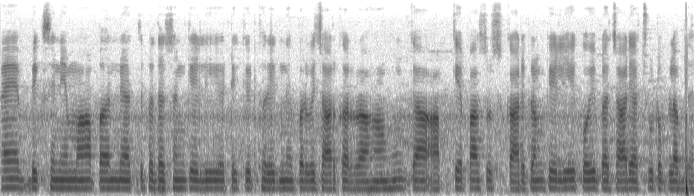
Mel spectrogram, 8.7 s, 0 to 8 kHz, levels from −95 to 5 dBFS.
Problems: constant background noise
